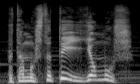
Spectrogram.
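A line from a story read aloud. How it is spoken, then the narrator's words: Barked. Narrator (Russian): рявкнула Вера Павловна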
